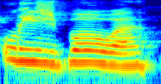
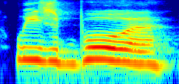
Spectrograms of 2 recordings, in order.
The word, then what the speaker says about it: Lisboa: the the vowels like we pronounce them more here like for example in the word let's say the word lisbon okay here i say lisboa you hear the boa there they say lisboa do you see the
